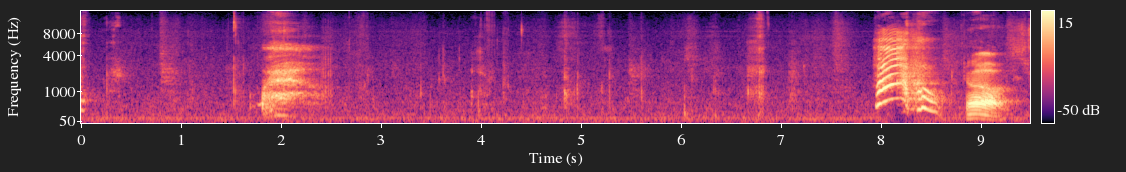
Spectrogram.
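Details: A single sharp, loud sneeze from an infant during tummy time in a quiet room, followed later by brief voiced baby sounds.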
